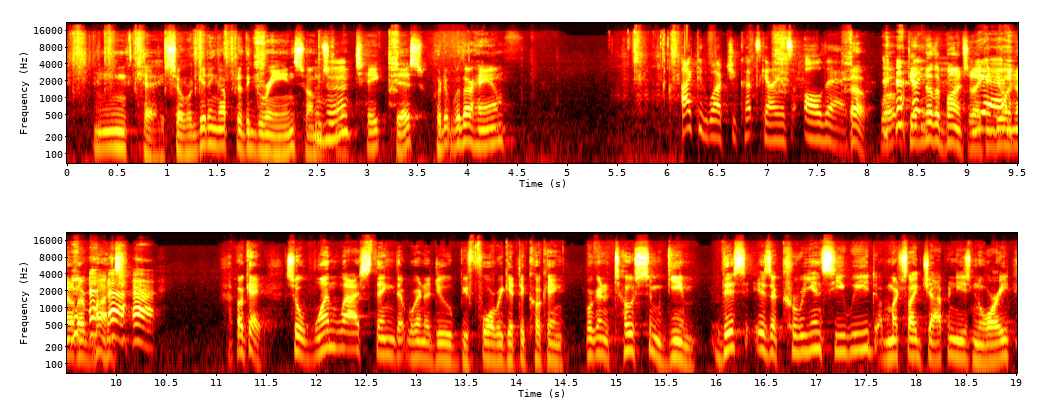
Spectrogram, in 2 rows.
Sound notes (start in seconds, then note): 10.9 laughs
